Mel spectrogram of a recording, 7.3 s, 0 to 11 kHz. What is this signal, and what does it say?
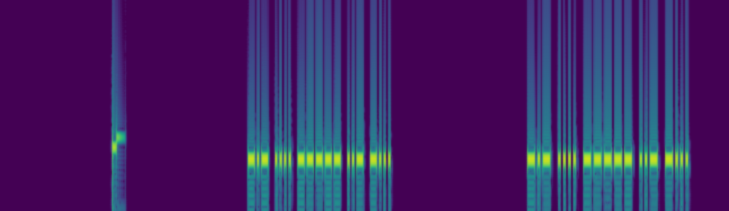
Morse code, heard as a keyed tone, about 43 wpm, 700 Hz. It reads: KH0UB KH0UB
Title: Speed Racing - USA 2x2 Call Signs 35wpm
